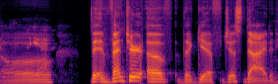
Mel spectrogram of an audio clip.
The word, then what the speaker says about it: GIF: the inventor of the gif just died and he pronounced it like jif peanut butter thank you michael casell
